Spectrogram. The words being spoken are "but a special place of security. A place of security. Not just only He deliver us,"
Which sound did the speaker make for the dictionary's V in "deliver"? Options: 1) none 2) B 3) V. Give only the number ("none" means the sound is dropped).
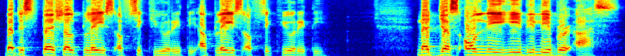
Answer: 2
